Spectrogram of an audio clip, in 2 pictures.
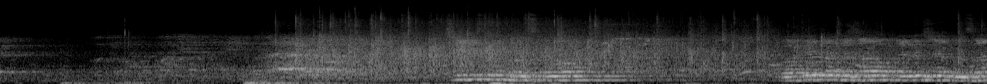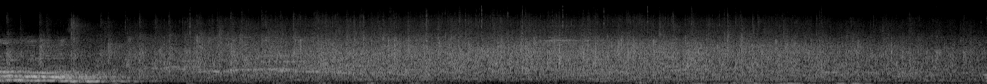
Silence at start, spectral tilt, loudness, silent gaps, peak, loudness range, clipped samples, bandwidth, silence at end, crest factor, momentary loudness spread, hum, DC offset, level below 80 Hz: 0 s; -4 dB/octave; -30 LUFS; none; -14 dBFS; 6 LU; under 0.1%; 17 kHz; 0 s; 18 dB; 16 LU; none; under 0.1%; -50 dBFS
